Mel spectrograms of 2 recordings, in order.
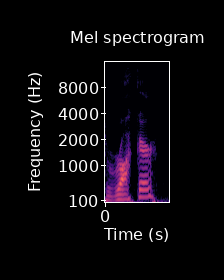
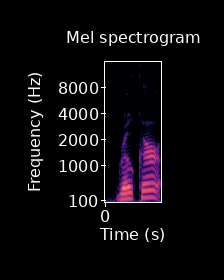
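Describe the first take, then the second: First: The name is said like 'rocker'. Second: The name is said like 'roker'. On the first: "if you mispronounce it, I guess it come out as Rocker" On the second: "I suppose Roker"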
